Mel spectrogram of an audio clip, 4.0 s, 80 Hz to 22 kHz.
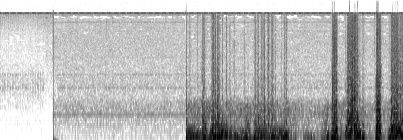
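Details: Ultrasound Doppler at 7 weeks 2 days of pregnancy: after a short quiet stretch, fast rhythmic whooshing pulses of the early fetal heartbeat.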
